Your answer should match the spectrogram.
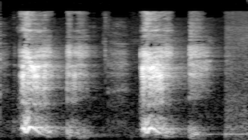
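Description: A man clears his throat with two short, loud coughs about a second apart, the first followed by a smaller one.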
